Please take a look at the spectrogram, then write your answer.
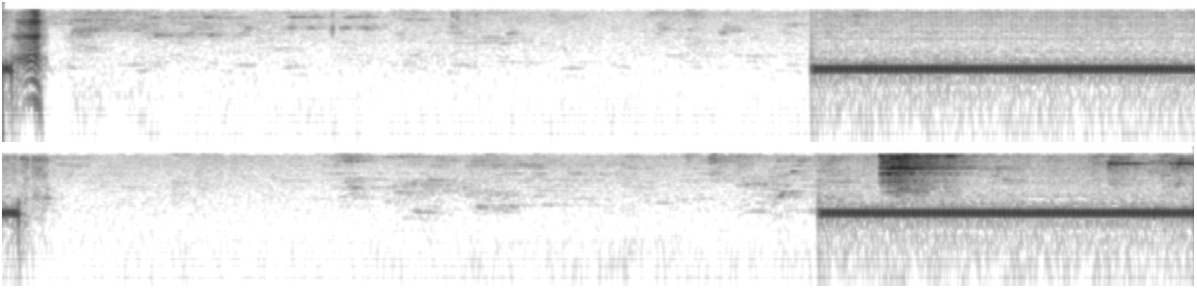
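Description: signal or alarm, telephone dial tone

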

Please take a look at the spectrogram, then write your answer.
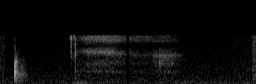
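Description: human body sound, coughing

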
